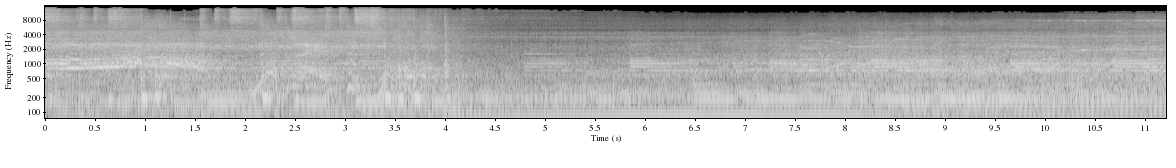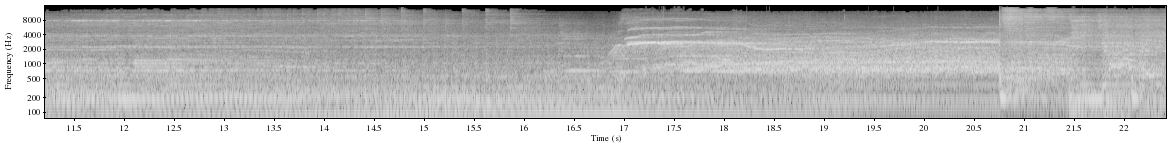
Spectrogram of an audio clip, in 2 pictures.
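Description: Live rock band playing an instrumental section: the full band with drums and cymbals, then from about four seconds in a quieter stretch of heavy held bass and guitar notes. Near the end a high, wavering melodic line comes in, and the full band with crashing cymbals returns about a second before the end.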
